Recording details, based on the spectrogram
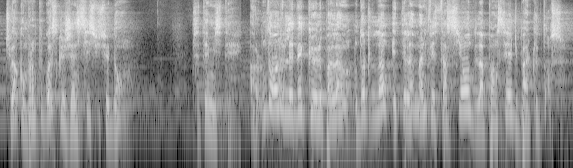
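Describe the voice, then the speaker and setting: High-voiced preacher shouting and chanting. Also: male voice, expressive, fast, soft background music. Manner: preaching with sung, shouted crescendos then dropping low; asks the congregation questions and answers them himself. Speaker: pastor. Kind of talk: fiery sermon. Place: church service.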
